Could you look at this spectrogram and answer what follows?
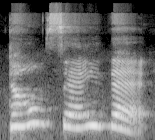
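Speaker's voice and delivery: put-on high, slow, drawn-out child protest; imitated child. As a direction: mimic a kid's long-drawn objection. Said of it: "Jay like".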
